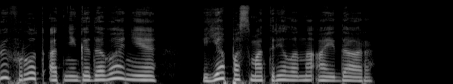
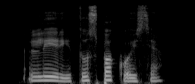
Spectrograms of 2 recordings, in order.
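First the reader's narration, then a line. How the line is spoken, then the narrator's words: Plain. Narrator (Russian): сказал мне Айдар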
